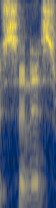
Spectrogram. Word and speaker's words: Sinis: Okay, so my name is Sinis, rhymes with Guinness, if you like drinking and even if you don't.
